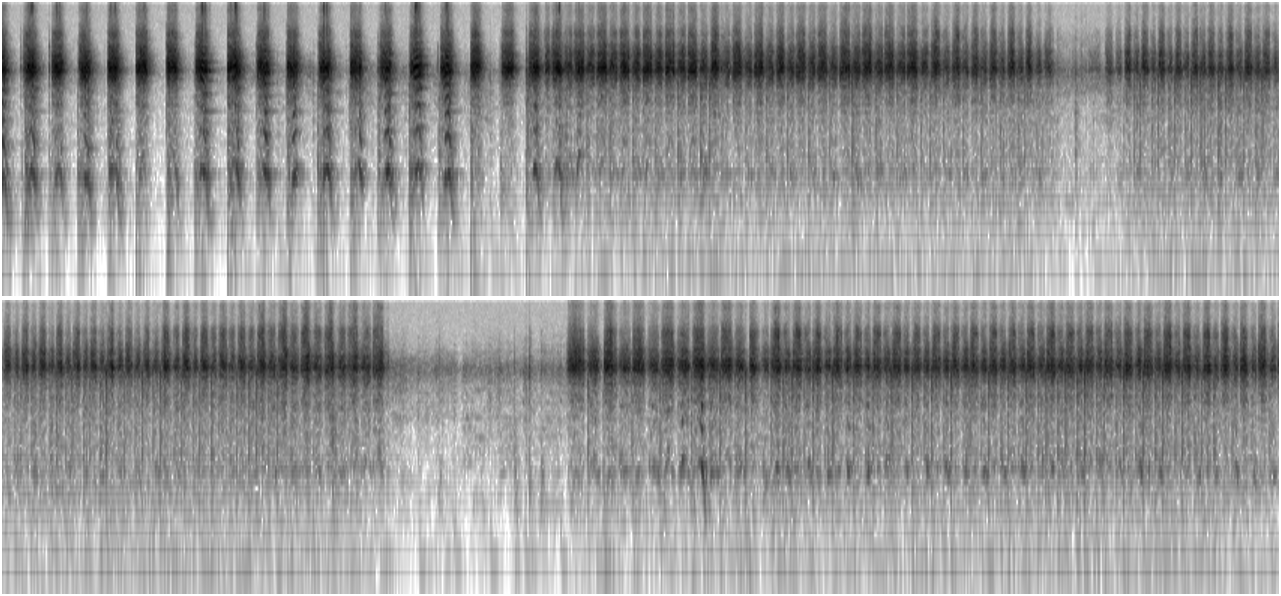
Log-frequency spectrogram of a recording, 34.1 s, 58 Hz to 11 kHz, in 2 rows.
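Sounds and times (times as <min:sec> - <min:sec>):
file rasping on wood: 0:02.6 - 0:14.0, 0:14.6 - 0:22.2, 0:24.5 - 0:34.0.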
